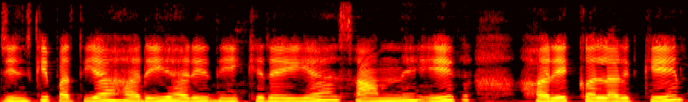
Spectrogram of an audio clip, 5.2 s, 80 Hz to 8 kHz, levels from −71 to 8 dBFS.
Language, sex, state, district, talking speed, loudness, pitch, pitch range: Hindi, female, Uttar Pradesh, Budaun, 140 wpm, -16 LUFS, 230 Hz, 220-255 Hz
